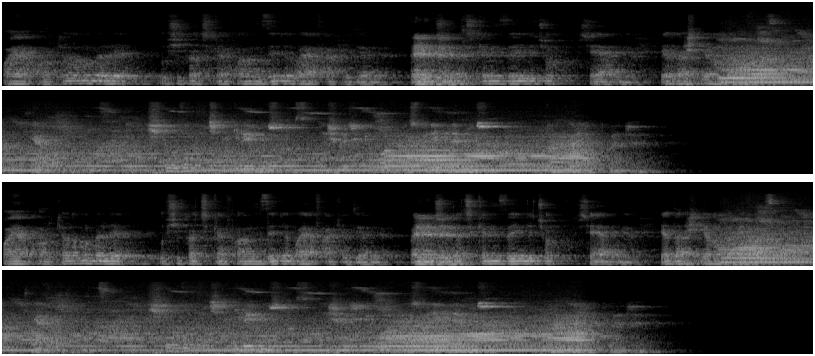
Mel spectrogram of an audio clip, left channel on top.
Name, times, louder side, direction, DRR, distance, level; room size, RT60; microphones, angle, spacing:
voice 1, 0.0-6.3 6.6-7.8 8.3-9.2, right 2 dB, 65° right, -2 dB, 0.5 m, -35 dB
voice 2, 4.1-4.5 6.8-6.9 8.4-8.6 9.3-14.5, left 1 dB, 50° left, -3 dB, 0.6 m, -33 dB
sound 1, 7.1-13.9, equal, 45° right, 1.4 m, -29 dB
2.7 x 2.4 x 2.4 m, 1.2 s
head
